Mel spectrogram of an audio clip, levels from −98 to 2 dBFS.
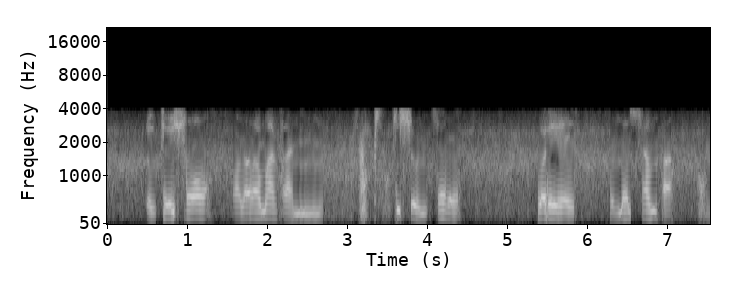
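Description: From the start, the speech has the buzzing, mechanical robot sound of an LPC-10 vocoder, which fits a 2.4 kbit/s stream. A ten-pole filter is driven by pulses or noise. Damage is heavy. Nothing sounds above 3.9 kHz.

Hard clipping follows at 3.59 to 3.84 s, 5.42 to 5.67 s and 6.50 to 6.99 s. Peaks overran a stage by about 1, 4 and 2 dB. Their tops were cut flat, adding crackle on peaks, worst at 5.42 s.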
